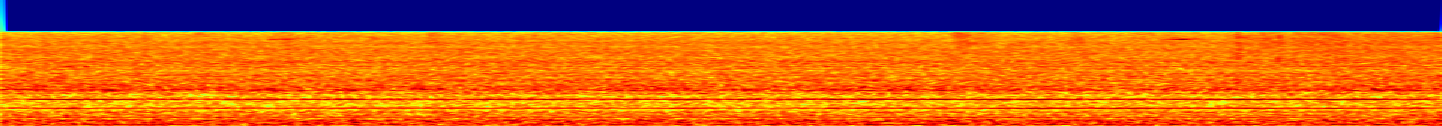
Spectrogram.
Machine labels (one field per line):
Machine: fan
